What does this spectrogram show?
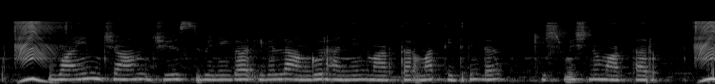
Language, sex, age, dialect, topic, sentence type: Kannada, female, 18-24, Northeastern, agriculture, statement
